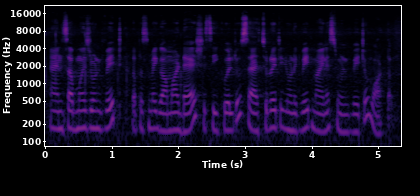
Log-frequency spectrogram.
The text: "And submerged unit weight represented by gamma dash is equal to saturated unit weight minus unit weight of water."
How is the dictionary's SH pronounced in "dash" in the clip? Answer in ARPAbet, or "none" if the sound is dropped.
SH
